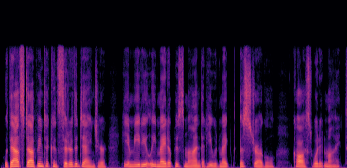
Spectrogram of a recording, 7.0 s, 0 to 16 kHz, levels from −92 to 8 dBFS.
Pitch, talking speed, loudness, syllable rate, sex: 165 Hz, 190 wpm, -21 LUFS, 5.4 syllables/s, female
